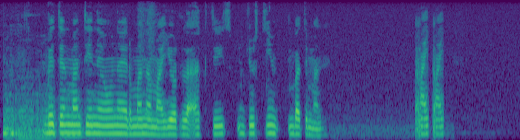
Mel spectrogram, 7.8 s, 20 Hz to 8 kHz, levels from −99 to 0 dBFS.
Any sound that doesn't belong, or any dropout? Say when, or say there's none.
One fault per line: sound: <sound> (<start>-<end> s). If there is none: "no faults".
sound: laugh (6.2-6.7 s)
